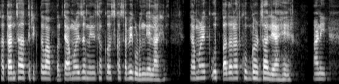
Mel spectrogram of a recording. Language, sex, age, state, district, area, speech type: Marathi, female, 30-45, Maharashtra, Kolhapur, urban, spontaneous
